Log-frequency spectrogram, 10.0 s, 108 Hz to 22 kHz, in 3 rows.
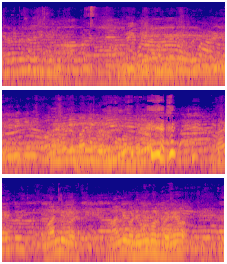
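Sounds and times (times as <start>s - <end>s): overlapping chatter of people: 0.0s - 10.0s.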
